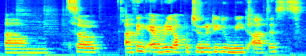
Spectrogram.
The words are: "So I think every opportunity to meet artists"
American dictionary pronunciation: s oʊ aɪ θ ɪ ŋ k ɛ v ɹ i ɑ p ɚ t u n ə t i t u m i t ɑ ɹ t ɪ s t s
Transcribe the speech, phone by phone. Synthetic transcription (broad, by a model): s oʊ aɪ t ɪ ŋ k ɛ v ɹ i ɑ p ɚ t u n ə t i t u m i t ɑ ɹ t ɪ s t s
